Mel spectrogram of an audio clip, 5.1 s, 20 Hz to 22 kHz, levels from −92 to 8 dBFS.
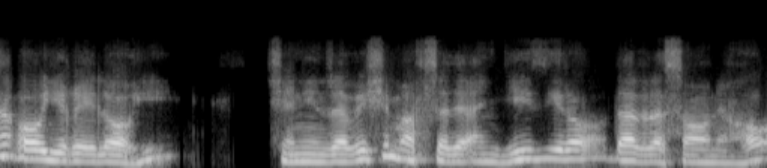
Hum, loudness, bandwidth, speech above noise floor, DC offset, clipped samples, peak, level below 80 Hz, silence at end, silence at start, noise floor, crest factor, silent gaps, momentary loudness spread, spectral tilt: none; -17 LUFS; 9.2 kHz; 51 dB; under 0.1%; under 0.1%; 0 dBFS; -54 dBFS; 0 s; 0 s; -67 dBFS; 16 dB; 1.73-1.77 s; 8 LU; -8 dB/octave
